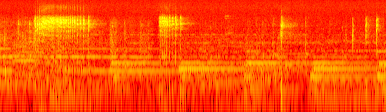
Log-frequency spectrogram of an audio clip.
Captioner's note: gun clicks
